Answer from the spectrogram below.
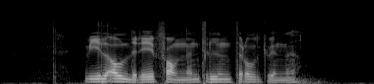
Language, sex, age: Norwegian, male, 25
